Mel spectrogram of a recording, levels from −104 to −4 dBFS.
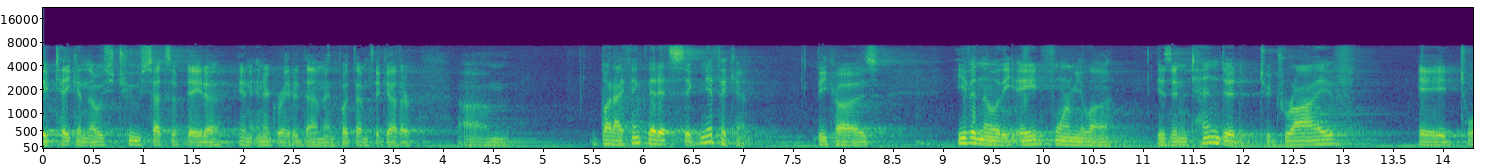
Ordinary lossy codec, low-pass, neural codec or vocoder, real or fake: AAC, 48 kbps; 7.2 kHz; vocoder, 44.1 kHz, 128 mel bands every 256 samples, BigVGAN v2; fake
